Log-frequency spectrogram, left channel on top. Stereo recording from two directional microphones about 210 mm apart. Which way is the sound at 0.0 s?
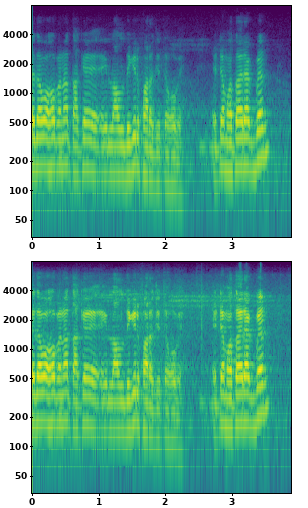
10° right (ahead or behind).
